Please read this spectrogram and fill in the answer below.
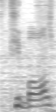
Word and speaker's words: Tibalt: Is Tibalt the correct pronunciation?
